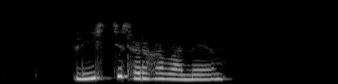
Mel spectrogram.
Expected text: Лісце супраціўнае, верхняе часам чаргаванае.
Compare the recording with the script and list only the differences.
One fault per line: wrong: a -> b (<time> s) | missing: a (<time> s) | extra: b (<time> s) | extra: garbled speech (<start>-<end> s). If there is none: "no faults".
missing: супраціўнае верхняе часам (1.2 s)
